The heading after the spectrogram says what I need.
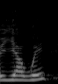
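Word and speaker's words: Yahweh: Je suis tenv Yahé quand on a mal prononcé ça, le tétramme Yahé, ça a donné Jéhovah. C'est une mauvaise une mauvaise prononciation de Yahwé qui a donné Jéhovah.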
